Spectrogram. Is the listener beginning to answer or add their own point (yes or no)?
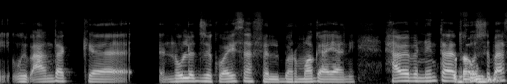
no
